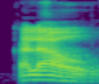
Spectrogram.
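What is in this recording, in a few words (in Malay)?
"kalau", Malay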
